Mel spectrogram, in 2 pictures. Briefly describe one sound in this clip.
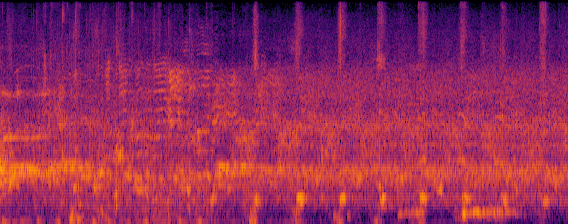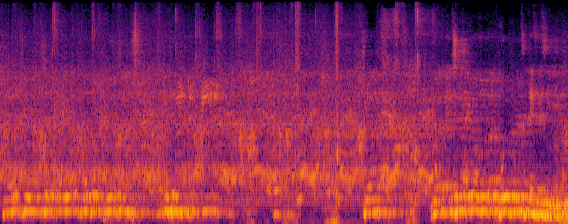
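A young man speaks into a microphone in an echoing hall.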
